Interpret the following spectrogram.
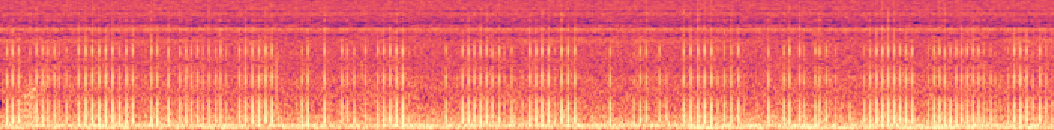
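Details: Deeply asleep kitten produces quiet, evenly spaced rasping breaths, a purr-like rhythmic rumble riding on a steady low hum.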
